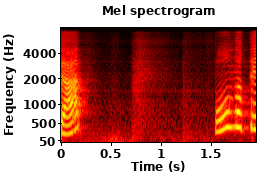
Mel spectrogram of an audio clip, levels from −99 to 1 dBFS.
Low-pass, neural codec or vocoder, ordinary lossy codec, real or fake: 7.2 kHz; codec, 16 kHz, 0.2 kbps, FocalCodec; none; fake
